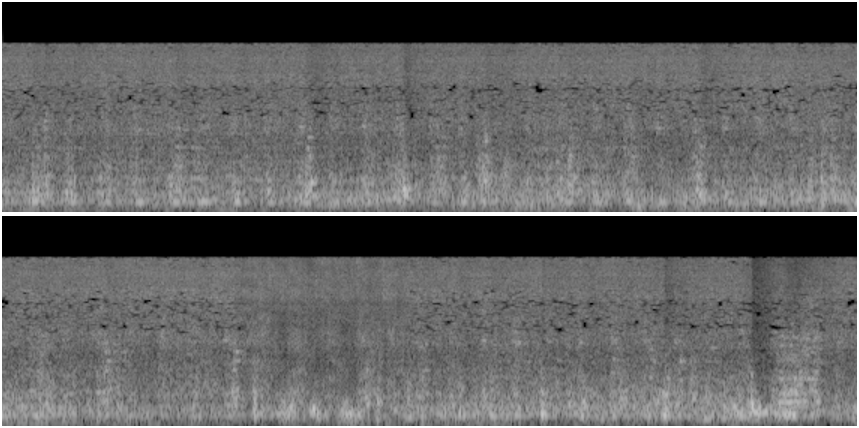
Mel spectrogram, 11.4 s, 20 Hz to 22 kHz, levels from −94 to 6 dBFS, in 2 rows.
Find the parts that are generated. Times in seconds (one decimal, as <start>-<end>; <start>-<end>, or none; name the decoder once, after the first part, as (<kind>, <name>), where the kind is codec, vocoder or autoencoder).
7.3-8.4 (codec, HILCodec)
